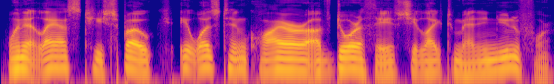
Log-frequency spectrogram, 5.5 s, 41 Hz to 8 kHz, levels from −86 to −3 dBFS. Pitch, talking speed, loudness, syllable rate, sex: 95 Hz, 185 wpm, -18 LUFS, 4.7 syllables/s, male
